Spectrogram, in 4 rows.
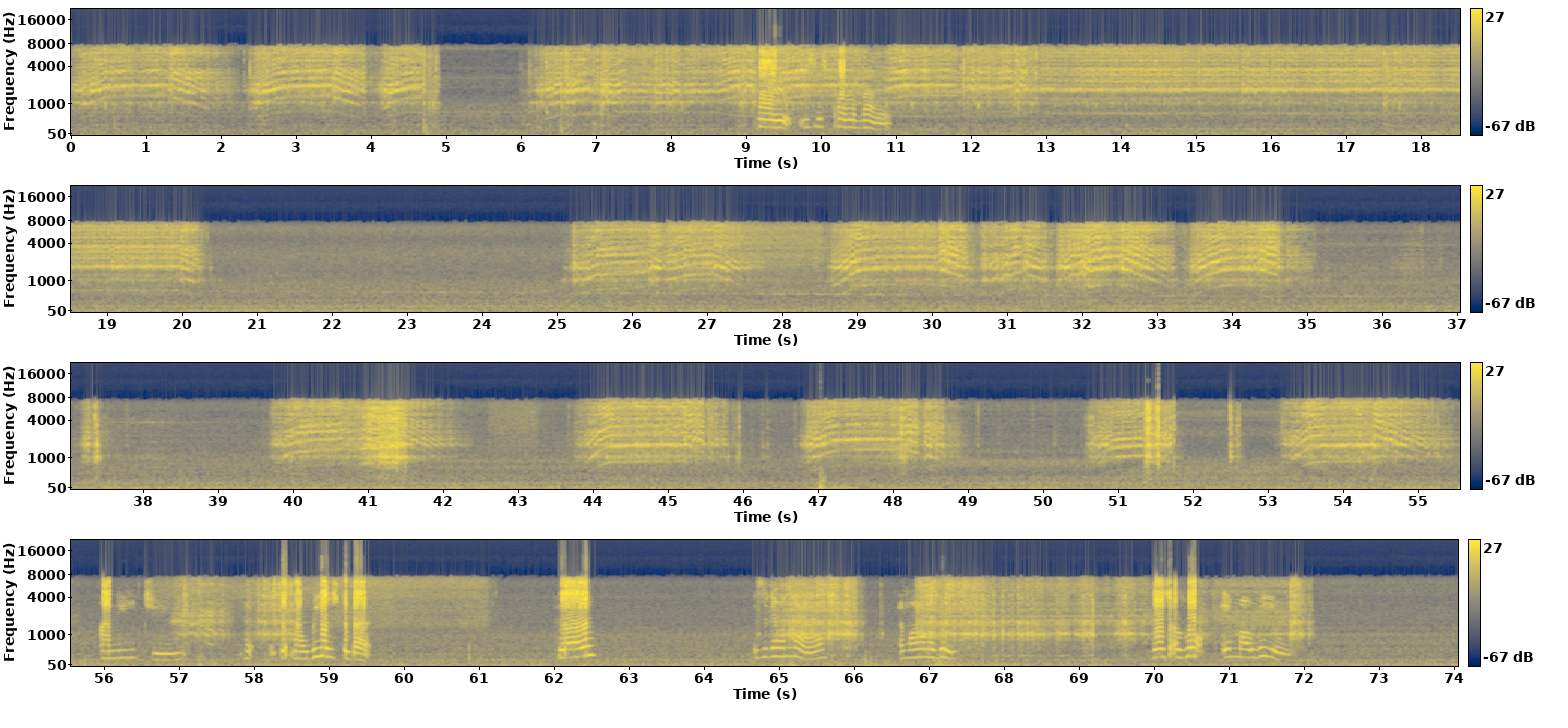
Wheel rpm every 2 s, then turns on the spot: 80, 80, 40, 130, 160, 160, 160, 160, 160, 150, 10, 0, 50, 100, 100, 90, 80, 50, 10, 30, 140, 20, 120, 100, 50, 80, 70, 40, 30, 0, 0, 0, 30, 40, 60, 40, 0.
20-22 34-38 48-50 56-58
